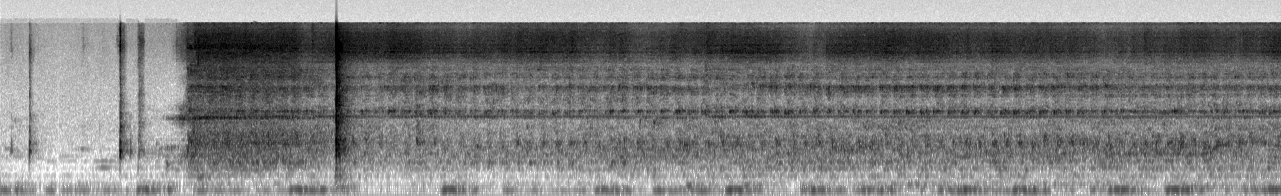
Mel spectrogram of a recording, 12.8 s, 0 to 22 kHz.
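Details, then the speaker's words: Sanyo PWH 135 water pump after replacing worn bearings and seal: quiet, even motor hum with a soft regular pulse, no rough grinding; seal not leaking, suction strong, running smoothly. "So the seal also does not leak Then the engine sound is also smoother"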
